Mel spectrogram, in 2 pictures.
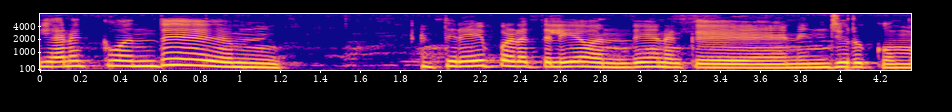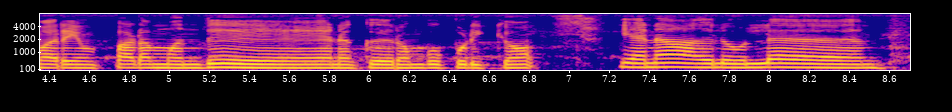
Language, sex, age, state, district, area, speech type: Tamil, female, 30-45, Tamil Nadu, Tiruvarur, urban, spontaneous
